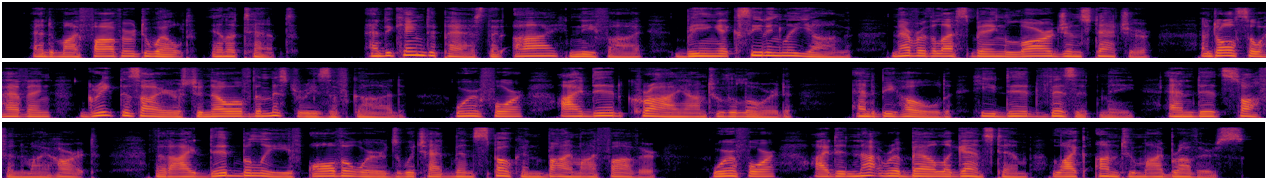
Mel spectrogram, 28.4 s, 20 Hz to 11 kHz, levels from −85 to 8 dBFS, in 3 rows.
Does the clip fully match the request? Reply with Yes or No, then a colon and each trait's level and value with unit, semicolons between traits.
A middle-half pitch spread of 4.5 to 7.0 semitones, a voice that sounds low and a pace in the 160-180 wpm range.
Yes: average, 4.8 semitones; low, 130 Hz; average, 170 wpm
